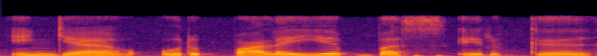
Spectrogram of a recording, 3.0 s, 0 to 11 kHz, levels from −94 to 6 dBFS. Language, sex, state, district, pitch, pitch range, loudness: Tamil, female, Tamil Nadu, Nilgiris, 230 Hz, 215-240 Hz, -18 LUFS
